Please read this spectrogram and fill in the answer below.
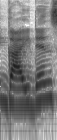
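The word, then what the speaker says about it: guidance: फिर यहाँ पर जैसे गाइडेंस है, तो गाइडेंस में भी हम देखेंगे कि यू का प्रोनाउंसिएशन नहीं हो रहा है, यू यहाँ पर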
